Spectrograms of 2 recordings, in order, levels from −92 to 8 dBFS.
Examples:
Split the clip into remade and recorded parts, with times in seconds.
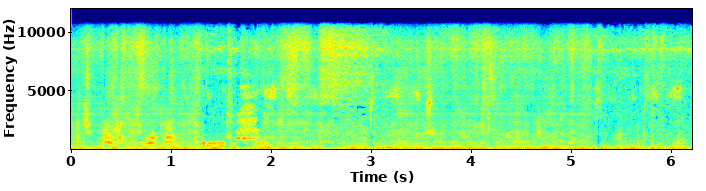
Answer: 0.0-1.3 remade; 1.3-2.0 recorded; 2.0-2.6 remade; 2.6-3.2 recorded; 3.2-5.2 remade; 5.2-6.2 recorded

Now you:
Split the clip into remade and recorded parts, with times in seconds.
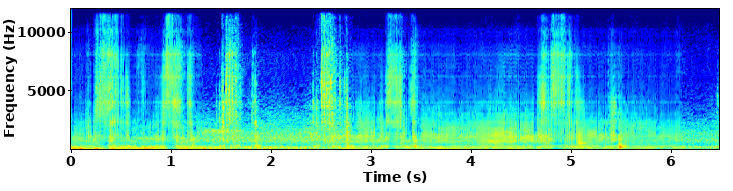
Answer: 0.0-1.3 remade; 1.3-2.8 recorded; 2.8-6.1 remade; 6.1-6.5 recorded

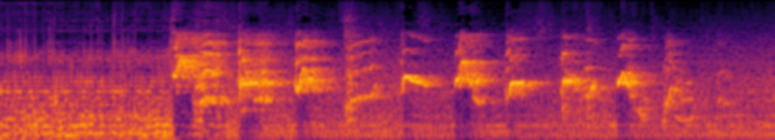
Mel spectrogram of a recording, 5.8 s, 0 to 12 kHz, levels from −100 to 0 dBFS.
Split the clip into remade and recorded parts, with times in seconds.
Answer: 0.0-1.7 remade; 1.7-5.8 recorded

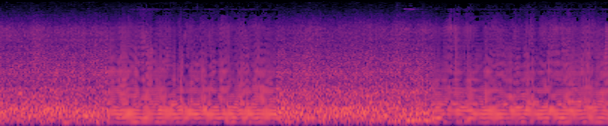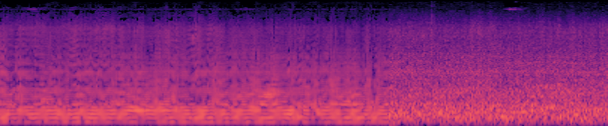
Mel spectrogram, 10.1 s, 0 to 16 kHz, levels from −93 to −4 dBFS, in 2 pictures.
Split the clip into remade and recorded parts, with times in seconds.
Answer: 0.0-0.9 recorded; 0.9-2.3 remade; 2.3-3.6 recorded; 3.6-8.3 remade; 8.3-10.1 recorded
